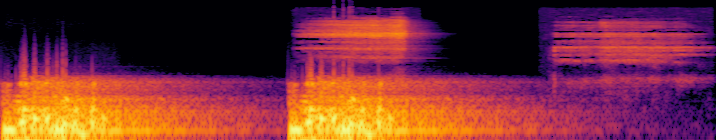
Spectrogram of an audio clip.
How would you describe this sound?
Underwater effect made by blowing bubbles with a straw.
